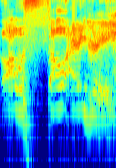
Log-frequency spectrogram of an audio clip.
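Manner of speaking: high, hammed-up indignation; mock angry outburst. Telling friends how angry she was, hammed-up outburst. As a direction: burst out in mock fury, nearly laughing. Acting out her childhood anger.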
